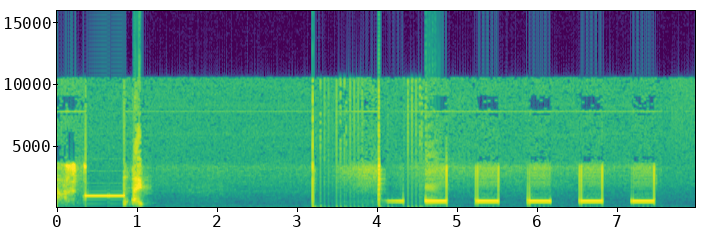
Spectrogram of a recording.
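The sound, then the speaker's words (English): Telephone busy tone after the other party hung up on a call, a loud steady series of evenly spaced two-tone beeps, preceded by an earlier single beep and a clunk. “Don't think he expected us to call him. He just hung up the phone.”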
